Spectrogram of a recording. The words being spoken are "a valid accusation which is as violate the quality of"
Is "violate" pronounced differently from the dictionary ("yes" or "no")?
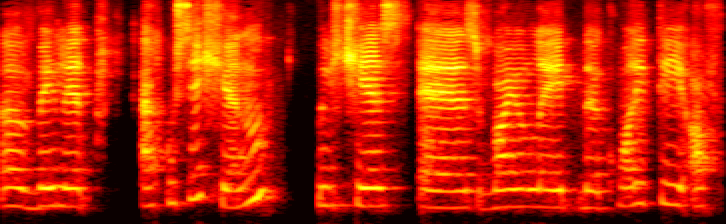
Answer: no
